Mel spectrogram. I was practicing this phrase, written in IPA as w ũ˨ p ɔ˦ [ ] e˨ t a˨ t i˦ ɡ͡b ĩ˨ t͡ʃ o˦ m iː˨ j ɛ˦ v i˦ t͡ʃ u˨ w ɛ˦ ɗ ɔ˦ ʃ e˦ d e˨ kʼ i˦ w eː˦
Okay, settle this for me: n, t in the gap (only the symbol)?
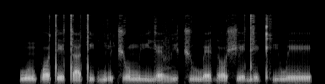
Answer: t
